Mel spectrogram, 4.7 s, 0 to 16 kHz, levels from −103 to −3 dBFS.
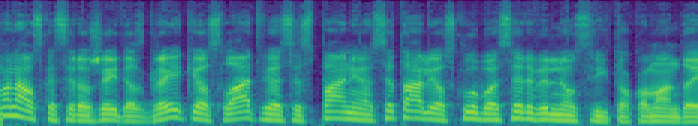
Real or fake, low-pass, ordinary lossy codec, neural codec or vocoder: real; 14.4 kHz; Opus, 32 kbps; none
